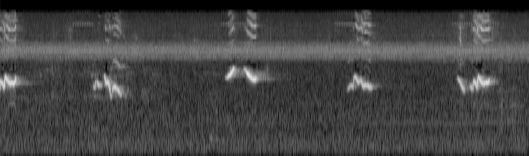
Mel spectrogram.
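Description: Buff-throated Saltator giving short, sweet warbled phrases every second or two, with a steady high insect-like hiss behind.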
